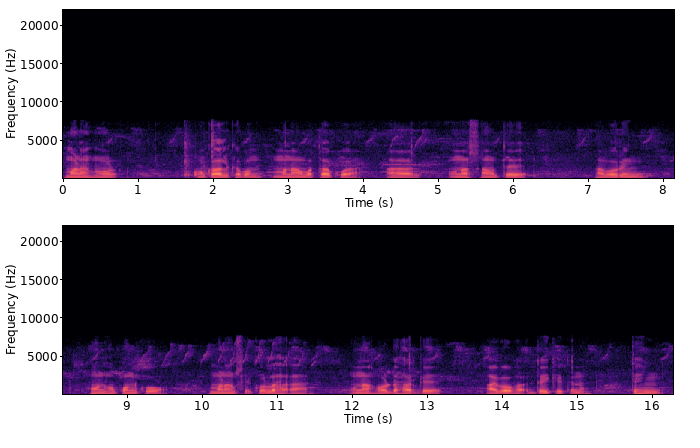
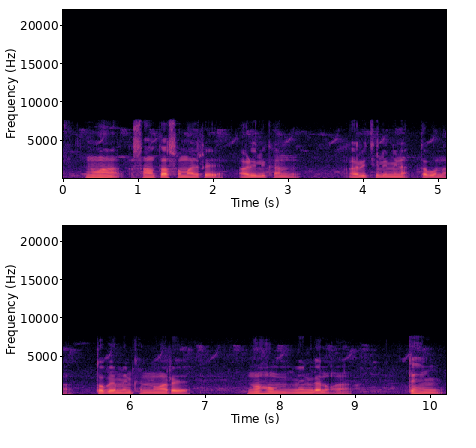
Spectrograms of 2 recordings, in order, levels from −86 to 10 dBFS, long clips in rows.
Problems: background sounds at intervals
